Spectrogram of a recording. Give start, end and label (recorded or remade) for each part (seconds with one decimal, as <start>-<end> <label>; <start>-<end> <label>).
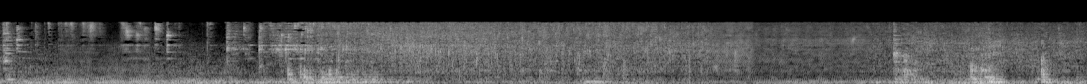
0.0-0.6 recorded; 0.6-1.5 remade; 1.5-7.1 recorded; 7.1-8.7 remade; 8.7-10.9 recorded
